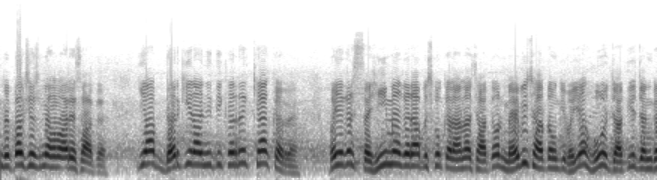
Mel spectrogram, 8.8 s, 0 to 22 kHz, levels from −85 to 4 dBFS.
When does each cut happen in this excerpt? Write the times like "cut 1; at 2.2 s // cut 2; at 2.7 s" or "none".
none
